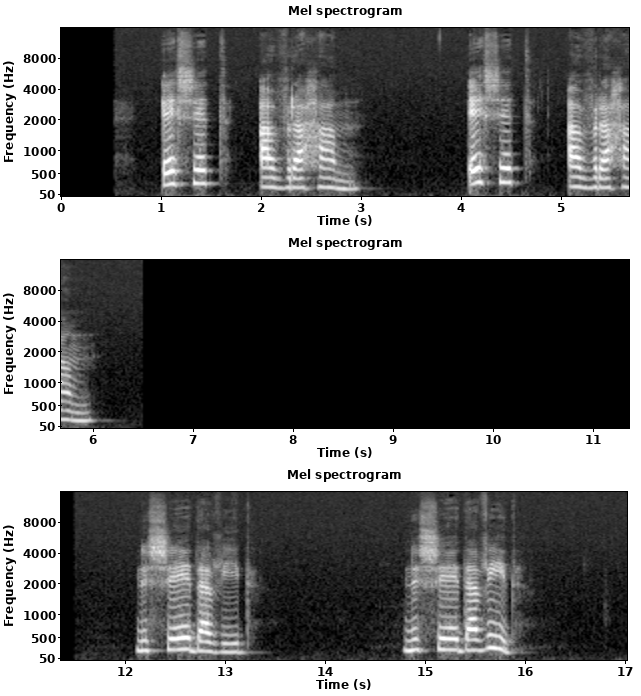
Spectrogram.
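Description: A young woman speaks clearly and cheerfully into a close microphone.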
